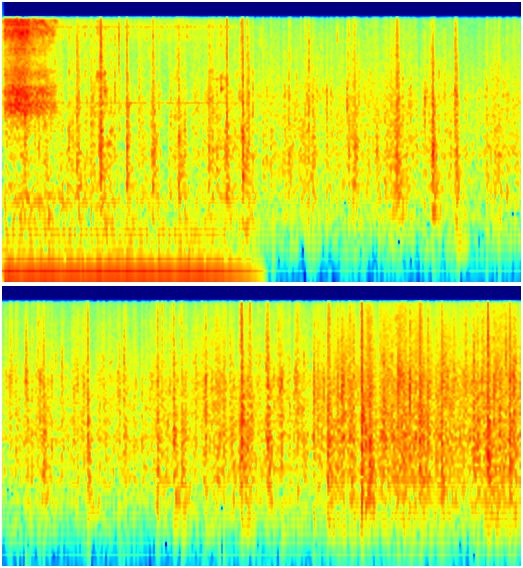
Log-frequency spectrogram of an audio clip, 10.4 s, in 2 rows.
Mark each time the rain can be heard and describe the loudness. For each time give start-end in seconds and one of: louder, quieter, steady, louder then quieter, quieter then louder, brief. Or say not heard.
0.0-10.3 louder.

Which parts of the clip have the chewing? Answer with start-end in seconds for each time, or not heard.
0.0-2.5.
